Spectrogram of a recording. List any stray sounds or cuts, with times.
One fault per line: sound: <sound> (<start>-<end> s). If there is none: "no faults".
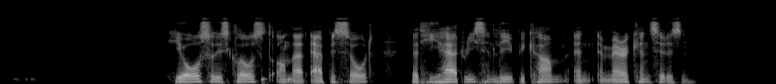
no faults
